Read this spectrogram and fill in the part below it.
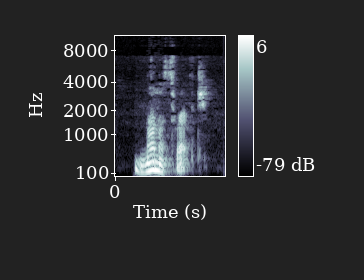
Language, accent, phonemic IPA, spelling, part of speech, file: English, Southern England, /ˈmaməθɹɛpt/, mammothrept, noun, LL-Q1860 (eng)-mammothrept.wav
- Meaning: A spoiled child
